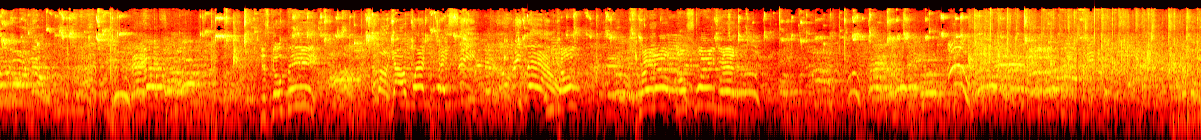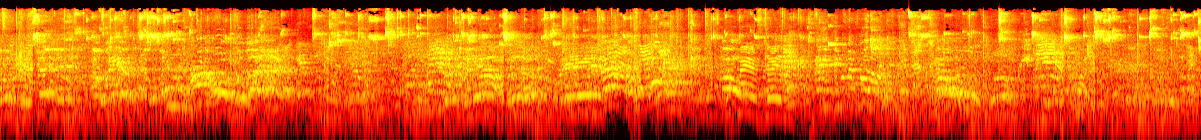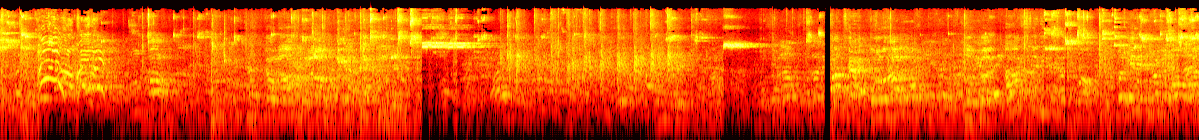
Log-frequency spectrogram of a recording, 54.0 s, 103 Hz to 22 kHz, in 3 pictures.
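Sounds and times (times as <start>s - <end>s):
voices and shouts in a gym: 0.0s - 54.0s.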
